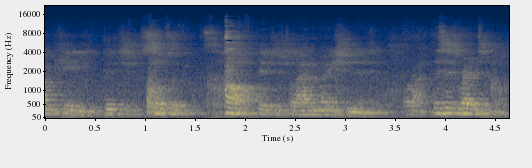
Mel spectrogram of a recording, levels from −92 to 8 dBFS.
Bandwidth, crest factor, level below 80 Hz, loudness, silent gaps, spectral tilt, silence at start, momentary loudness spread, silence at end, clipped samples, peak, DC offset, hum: 12.5 kHz; 18 dB; -52 dBFS; -26 LUFS; none; -6.5 dB/octave; 0 s; 11 LU; 0 s; under 0.1%; -8 dBFS; under 0.1%; none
